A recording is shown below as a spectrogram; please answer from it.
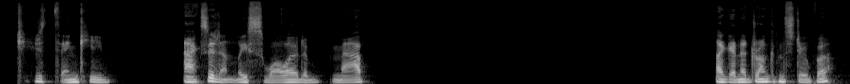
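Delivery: hushed whisper. During the game, a character whispers an aside to a companion, whispering. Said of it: "whispers in Draconic".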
